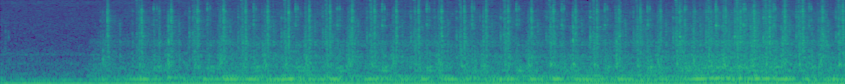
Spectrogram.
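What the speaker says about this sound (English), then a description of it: "I'm sewing across the very top of the pocket" A sewing machine stitches across the top of an A-line skirt pocket, starting after a short pause with a steady, fast, even needle clatter over a low motor hum, close and continuous.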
